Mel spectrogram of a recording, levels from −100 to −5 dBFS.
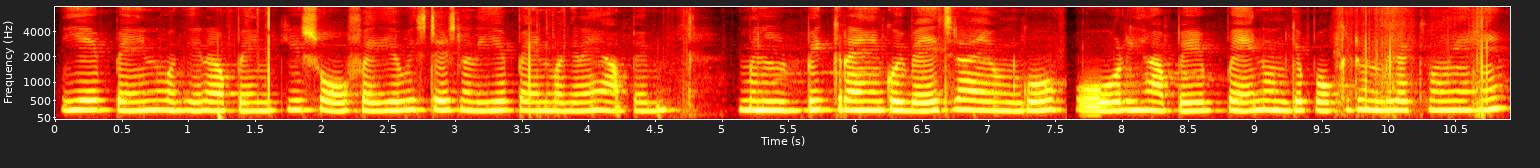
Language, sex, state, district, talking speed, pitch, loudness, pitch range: Hindi, female, Rajasthan, Nagaur, 180 wpm, 245 Hz, -18 LUFS, 230-250 Hz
